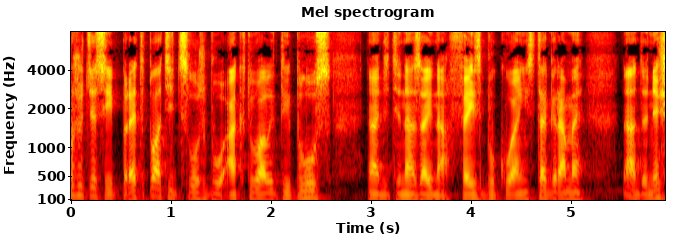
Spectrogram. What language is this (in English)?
Slovak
